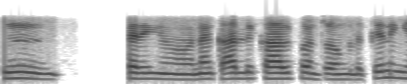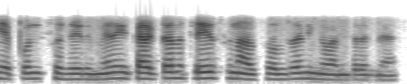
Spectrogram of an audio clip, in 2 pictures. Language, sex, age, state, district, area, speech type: Tamil, female, 30-45, Tamil Nadu, Thanjavur, urban, conversation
